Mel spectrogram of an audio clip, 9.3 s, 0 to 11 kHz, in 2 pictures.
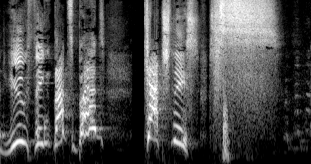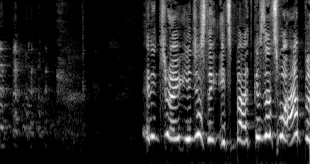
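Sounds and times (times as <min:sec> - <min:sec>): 
speech: 0:00.0 - 0:03.8, 0:06.8 - 0:09.3
person hissing in imitation of a snake: 0:03.2 - 0:04.2
laughter: 0:04.2 - 0:06.3.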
